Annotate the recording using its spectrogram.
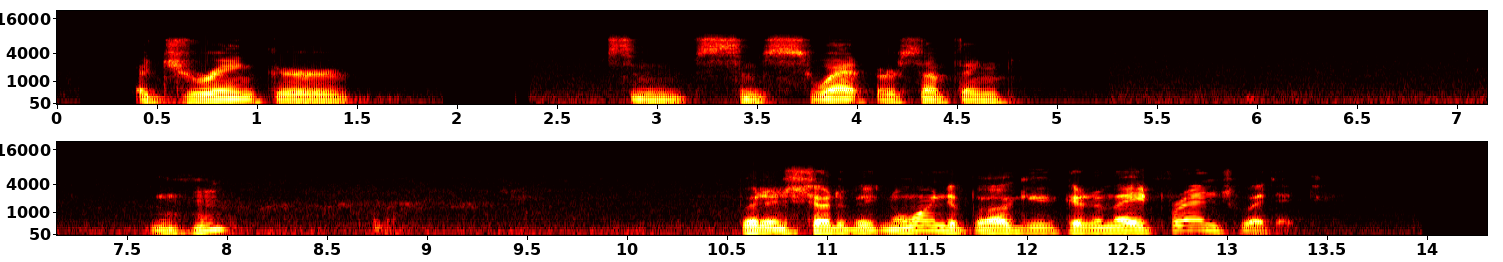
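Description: An elderly man talks with animation over an online call.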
